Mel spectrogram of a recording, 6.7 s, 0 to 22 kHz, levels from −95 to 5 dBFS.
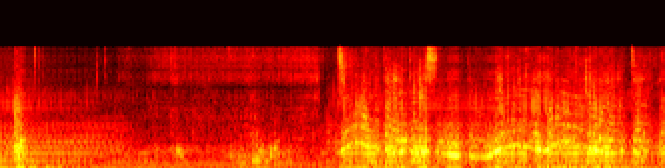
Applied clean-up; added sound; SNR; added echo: neural separator model SepFormer DNS4.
